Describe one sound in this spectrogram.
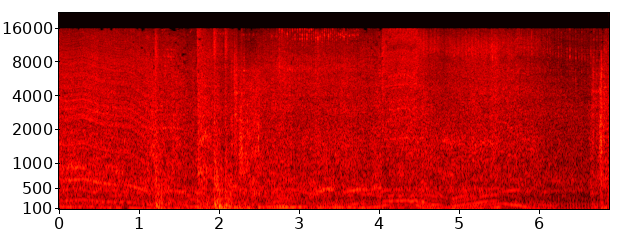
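A game car's engine hums and revs up and down.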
